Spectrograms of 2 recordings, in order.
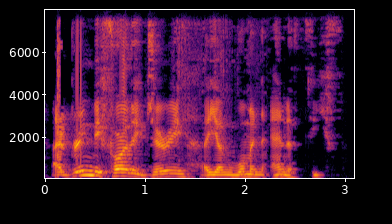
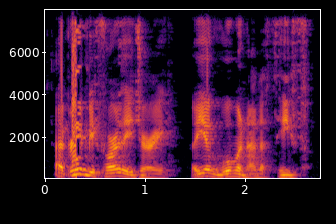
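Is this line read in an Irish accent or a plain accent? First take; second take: plain; Irish. First: It is read in an ordinary, unaffected accent. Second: It is read in a put-on Irish accent. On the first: "I can't read it like this" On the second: "Let me try with an Irish accent or something"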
